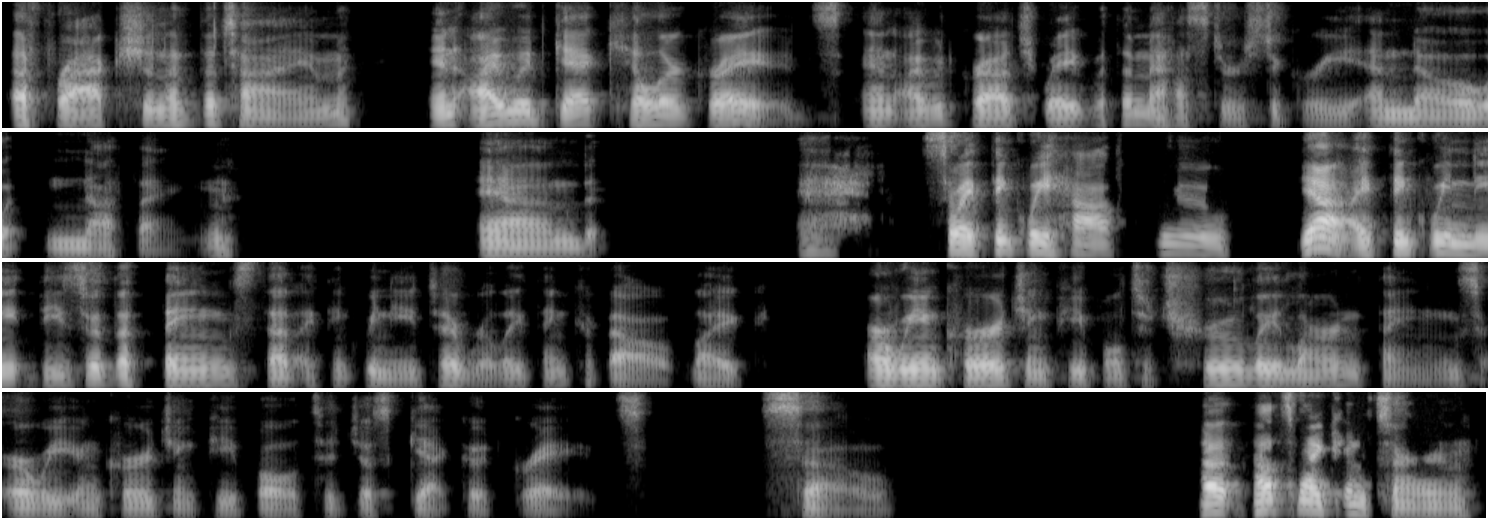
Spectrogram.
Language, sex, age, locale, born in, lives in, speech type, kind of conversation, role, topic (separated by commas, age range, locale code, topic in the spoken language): English, male, 50-54, en-US, United States, United States, conversation, podcast, guest, In what ways has technology changed our daily routines for work and learning?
